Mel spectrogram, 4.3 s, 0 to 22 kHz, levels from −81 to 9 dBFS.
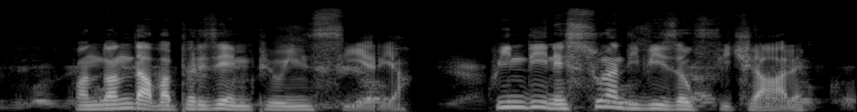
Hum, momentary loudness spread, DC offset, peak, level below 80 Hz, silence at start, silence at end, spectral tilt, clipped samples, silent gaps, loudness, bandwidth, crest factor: none; 10 LU; under 0.1%; -4 dBFS; -64 dBFS; 0.1 s; 0 s; -5 dB/octave; under 0.1%; none; -27 LUFS; 16 kHz; 24 dB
